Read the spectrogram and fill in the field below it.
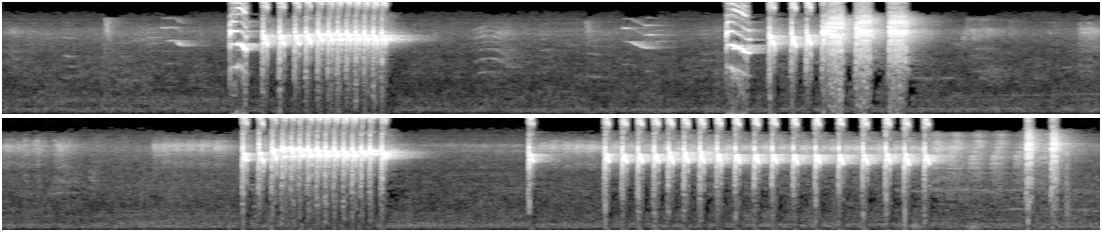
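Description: A songbird sings loud, rapid bursts of chattering trills close by.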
